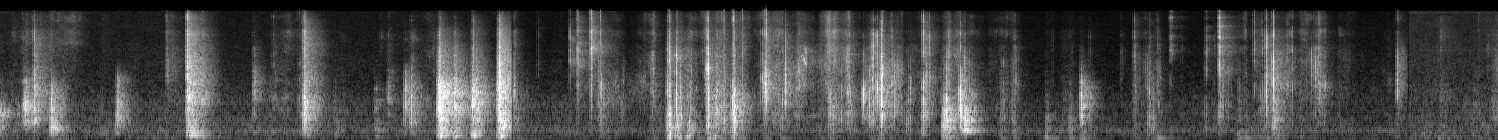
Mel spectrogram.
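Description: Notebooks, papers and other small items handled on a wooden table: paper rustling and light knocks as things are picked up, stacked and set down, in irregular bursts.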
